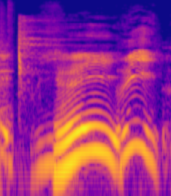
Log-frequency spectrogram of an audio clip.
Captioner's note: Pat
